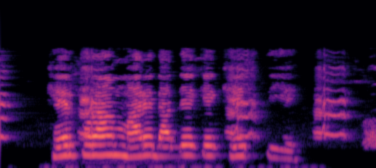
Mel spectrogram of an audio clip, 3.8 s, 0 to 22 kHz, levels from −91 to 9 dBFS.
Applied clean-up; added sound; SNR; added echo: classical method WPE with log-MMSE.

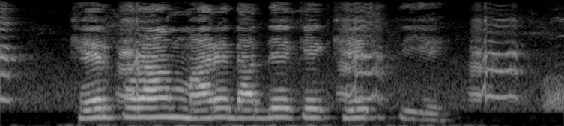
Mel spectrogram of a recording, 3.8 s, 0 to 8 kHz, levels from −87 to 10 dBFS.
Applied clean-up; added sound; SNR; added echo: none; Bird vocalization, bird call, bird song; 9 dB; reverberation time 0.1 s.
